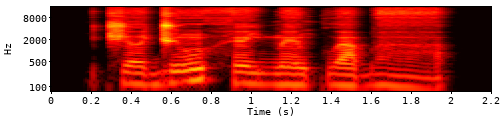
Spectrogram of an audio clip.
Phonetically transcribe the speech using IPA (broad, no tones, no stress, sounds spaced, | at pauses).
t͡ʃ əː d͡ʒ ũ h ɛ̃ j m ɛ̃ kʷ a b a̤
